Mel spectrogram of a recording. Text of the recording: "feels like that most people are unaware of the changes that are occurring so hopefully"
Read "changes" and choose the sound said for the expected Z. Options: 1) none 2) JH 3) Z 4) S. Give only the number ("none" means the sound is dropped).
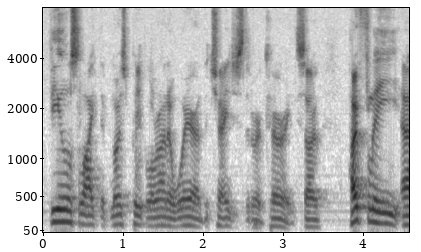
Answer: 3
